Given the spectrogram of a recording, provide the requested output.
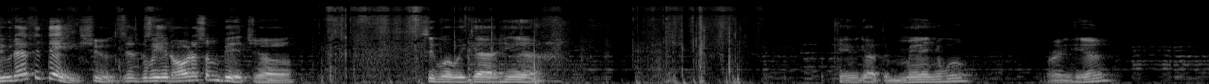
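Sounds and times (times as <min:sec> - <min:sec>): paper rustling: 0:00.0 - 0:02.1, 0:02.9 - 0:07.9
faint background music: 0:00.0 - 0:12.0.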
